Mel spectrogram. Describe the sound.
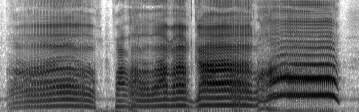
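A person makes a rolling, guttural throat sound in several sustained bursts, a strained groaning tone that wavers and rattles in pitch, fairly loud, with no words spoken.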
